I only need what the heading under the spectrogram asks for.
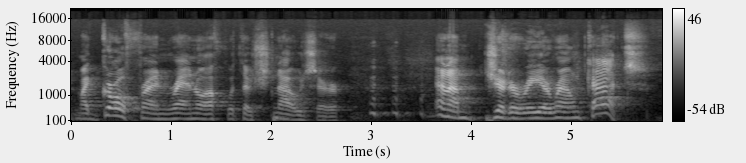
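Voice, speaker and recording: A mopey male poodle dog, sad-sack and complaining, told in a slow, bright, very forceful voice as a man puts him on in a joke. The delivery is unhurried and pushes each line out. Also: a little high, very animated, heavily acted. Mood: glum.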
